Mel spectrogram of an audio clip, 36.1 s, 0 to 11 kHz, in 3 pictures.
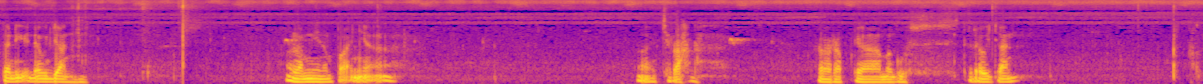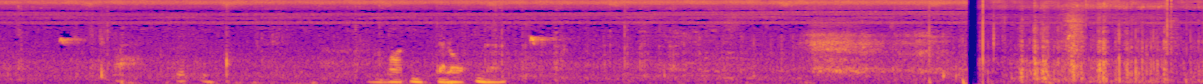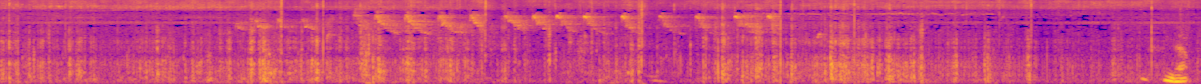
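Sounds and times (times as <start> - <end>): insects buzzing: 0.0 - 36.0
crackles and clicks: 0.1 - 4.2, 21.2 - 36.0.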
